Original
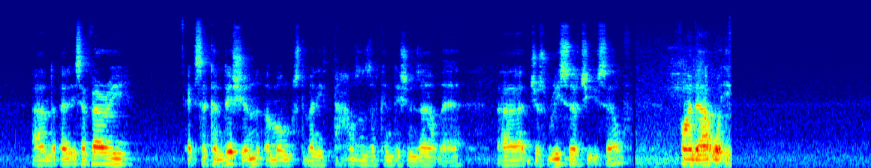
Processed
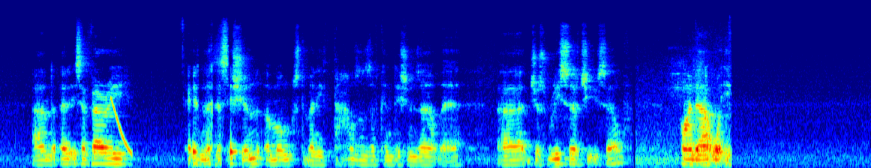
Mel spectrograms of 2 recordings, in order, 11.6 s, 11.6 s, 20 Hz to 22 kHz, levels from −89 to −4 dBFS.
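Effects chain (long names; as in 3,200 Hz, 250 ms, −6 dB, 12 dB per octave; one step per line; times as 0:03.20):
0:01.48–0:01.77: sound drawn into the spectrogram fall 350–2,100 Hz −29 dBFS
0:02.58–0:03.08: reverse
0:07.93–0:09.23: high-shelf EQ 5,700 Hz −9 dB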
